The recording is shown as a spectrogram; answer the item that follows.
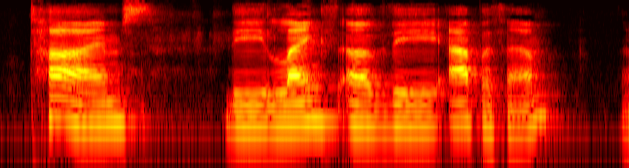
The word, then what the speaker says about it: apothem: That is known as the apothem, all right? Kind of a weird word, but it's spelled A-P-O-T-H-E-M, all right?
